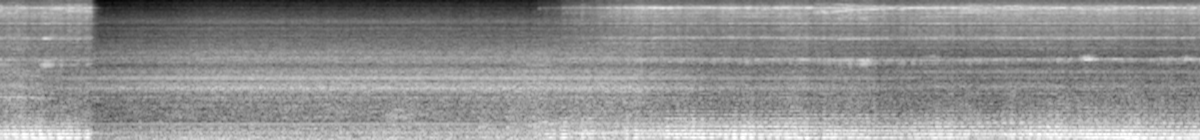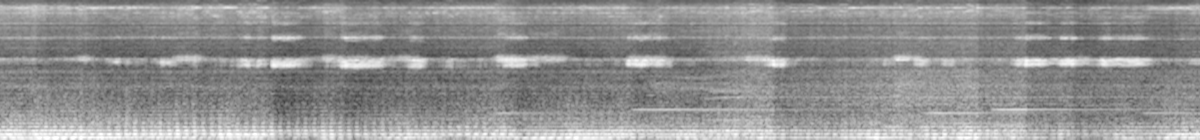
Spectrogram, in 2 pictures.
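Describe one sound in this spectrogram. Water churns and sloshes steadily in a tank.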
